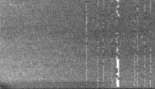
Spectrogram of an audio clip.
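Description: Steady hissing noise with a low hum beneath it, briefly dropping out once near the end.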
